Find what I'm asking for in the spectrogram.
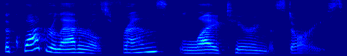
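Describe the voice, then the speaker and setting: A woman reading a children's story aloud in an expressive, deliberate way, stressing key words. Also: medium pitch. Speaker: storybook reader.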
